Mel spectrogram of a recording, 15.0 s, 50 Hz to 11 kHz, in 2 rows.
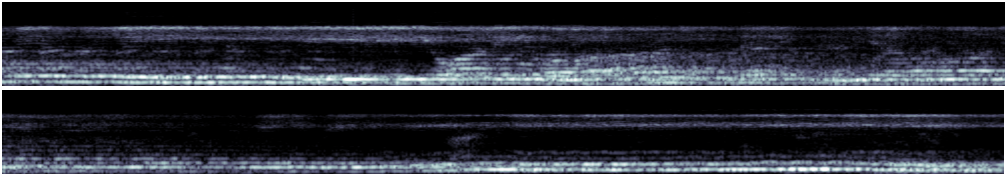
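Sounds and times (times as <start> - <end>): man reciting melodically: 0.0 - 15.0.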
